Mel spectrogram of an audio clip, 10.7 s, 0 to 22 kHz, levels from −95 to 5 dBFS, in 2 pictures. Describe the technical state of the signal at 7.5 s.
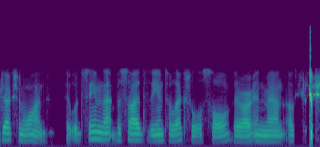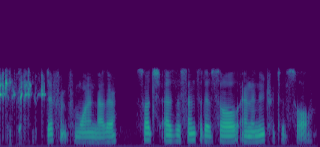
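At 7.5 s the audio is intact, with no fault in the signal, only the narrow band of the AMR narrowband mobile codec it passes through.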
